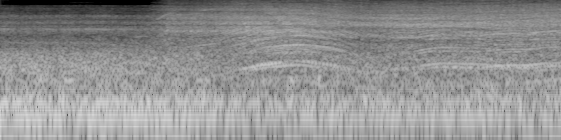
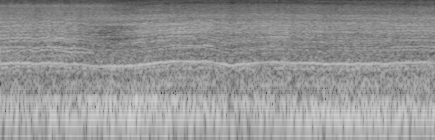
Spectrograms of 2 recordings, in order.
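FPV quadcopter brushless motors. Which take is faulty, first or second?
second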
